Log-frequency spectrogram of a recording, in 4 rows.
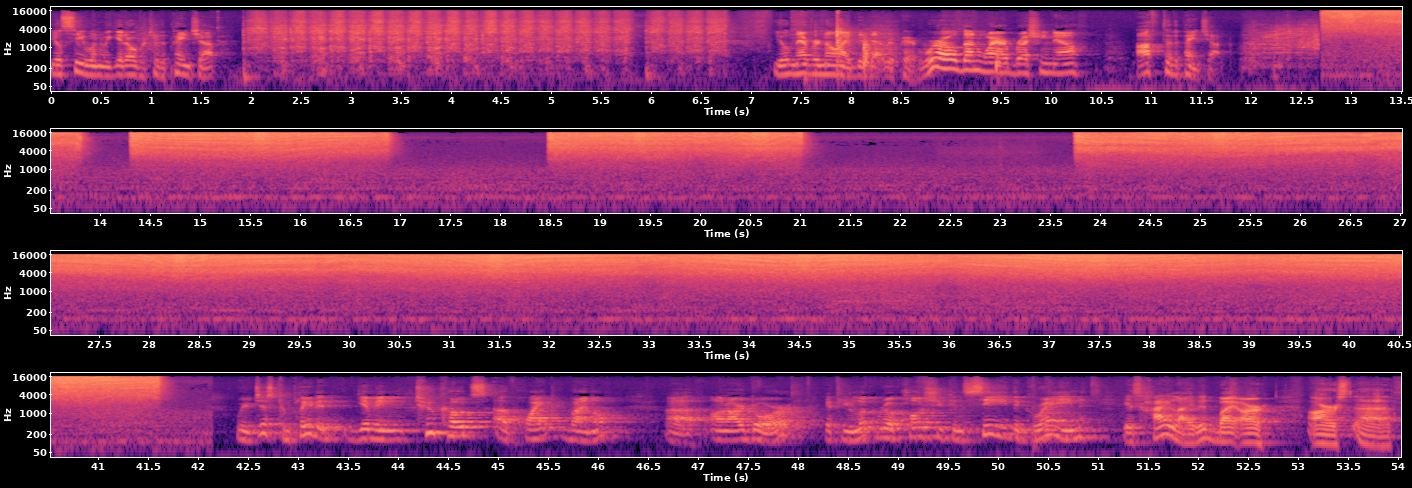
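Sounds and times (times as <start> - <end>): spray gun hissing: 11.9 - 17.1, 18.4 - 21.3, 22.4 - 42.2.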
